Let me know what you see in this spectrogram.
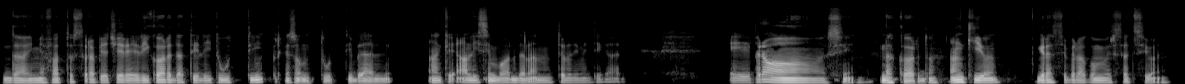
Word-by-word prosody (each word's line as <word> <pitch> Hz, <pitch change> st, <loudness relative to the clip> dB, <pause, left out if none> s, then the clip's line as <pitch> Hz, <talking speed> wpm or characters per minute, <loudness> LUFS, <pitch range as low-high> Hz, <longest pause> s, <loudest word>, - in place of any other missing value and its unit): Dai, 90 Hz, -2 st, 0 dB
mi 90 Hz, -, +2 dB
ha -, -, -2 dB
fatto 100 Hz, +1 st, -3 dB
stra 105 Hz, 0 st, -2 dB
piacere. 95 Hz, -2 st, 0 dB
Ricordateli 95 Hz, -1 st, +1 dB
tutti, 100 Hz, +3 st, 0 dB
perché 95 Hz, -, -7 dB
son 80 Hz, -4 st, -2 dB
tutti -, -, -5 dB
belli. 85 Hz, 0 st, -1 dB, 0.3 s
Anche 95 Hz, -2 st, -2 dB
Alice 95 Hz, 0 st, 0 dB
in 90 Hz, -, +4 dB
Borderland, 90 Hz, +1 st, 0 dB
non 95 Hz, 0 st, -6 dB
te -, -, -5 dB
lo 95 Hz, -, -4 dB
dimenticare. 95 Hz, -9 st, -11 dB, 1.1 s
Ehm, 90 Hz, -1 st, -4 dB
però 95 Hz, -5 st, +5 dB
sì, 90 Hz, -, -4 dB, 0.3 s
d'accordo, 95 Hz, -2 st, +1 dB
anch'io. 100 Hz, -2 st, +5 dB, 0.4 s
Grazie 105 Hz, -1 st, +1 dB
per 100 Hz, 0 st, -2 dB
la 95 Hz, -, -1 dB
conversazione. 95 Hz, 0 st, -4 dB
95 Hz, 145 wpm, -23 LUFS, 90-100 Hz, 1.1 s, però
